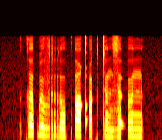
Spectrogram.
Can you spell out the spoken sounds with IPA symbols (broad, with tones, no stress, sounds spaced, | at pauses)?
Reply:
k ə˦˨ ɓ ɵ˦˨ v r o˨ pʼ ɤ˦ qʼ ɵ˦ k t ɵ˨ n z ə˦ ʔ ɵ˦ n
